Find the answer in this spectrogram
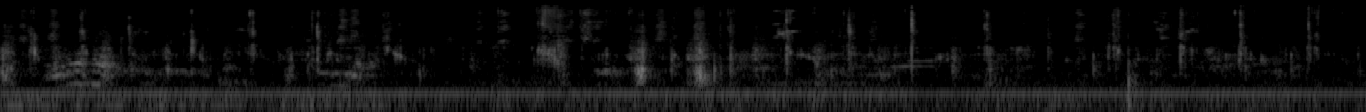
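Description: Close-miked chewing of raw cucumber: a faint, continual run of small crisp crunches and mouth clicks.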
